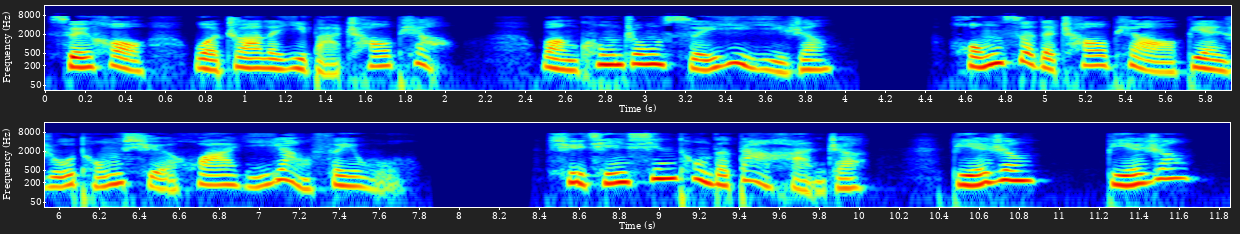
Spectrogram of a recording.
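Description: Storyteller reading a family drama, husky and low-pitched, dry sound. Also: female voice, lively intonation, a little slow, no echo, dull audio. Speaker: story narrator. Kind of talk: scripted story narration.

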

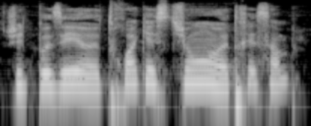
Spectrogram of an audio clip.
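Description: A woman interviewing a comedian, asking questions quickly. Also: on the high side, fairly even intonation, mellow. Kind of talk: casual interview.

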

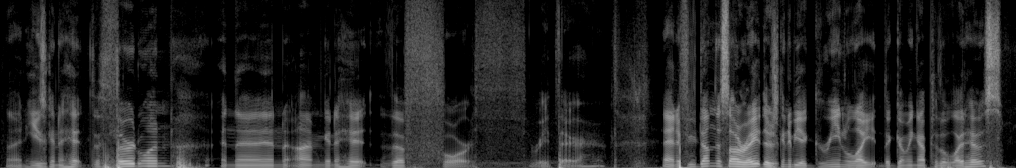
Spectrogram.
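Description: A teenage boy hosting a gaming video narrates a walkthrough casually, rambling loosely with plenty of fillers and restarts. His voice is medium-pitched, a little slow, and he hardly pauses.

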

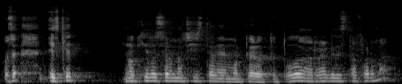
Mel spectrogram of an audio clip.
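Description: Casting note: middle-aged man, slightly high voice, banters and laughs while reading comments. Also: steady tone, fast talker, mellow. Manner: joking, laughs often, reads comments aloud. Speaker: host. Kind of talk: casual live chat.

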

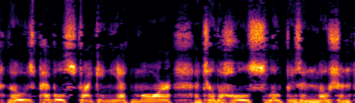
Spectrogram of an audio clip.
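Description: A man reading an audiobook in a measured, deliberate narration with a husky voice. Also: on the low side, a bit bright, no room sound, recorded from a distance, poor audio. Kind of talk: scripted narration.

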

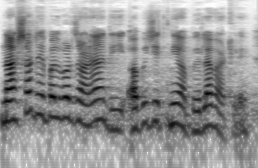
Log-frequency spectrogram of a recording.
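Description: A woman storyteller narrating a romantic family story in an expressive, measured way. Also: fairly high pitch, slight background noise.

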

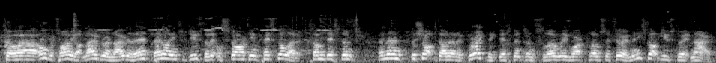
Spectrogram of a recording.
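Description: A fairly high-voiced man talks straight to a crowd at an outdoor show, chatty and full of jokes. The sound is echoey and dull, like a public address at a fair. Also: fast talker, few pauses, a little mellow. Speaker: shooting demonstrator. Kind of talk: outdoor live demonstration talk. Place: outdoor country show, on a stand.

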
